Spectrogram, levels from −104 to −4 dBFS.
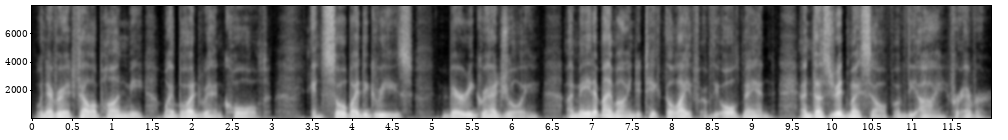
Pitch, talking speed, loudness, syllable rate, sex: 105 Hz, 170 wpm, -20 LUFS, 4.5 syllables/s, male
